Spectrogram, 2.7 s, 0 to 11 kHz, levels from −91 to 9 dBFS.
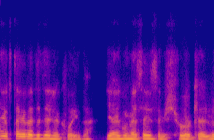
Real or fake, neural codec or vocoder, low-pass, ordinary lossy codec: fake; codec, 16 kHz, 4 kbps, FreqCodec, smaller model; 7.2 kHz; Opus, 16 kbps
